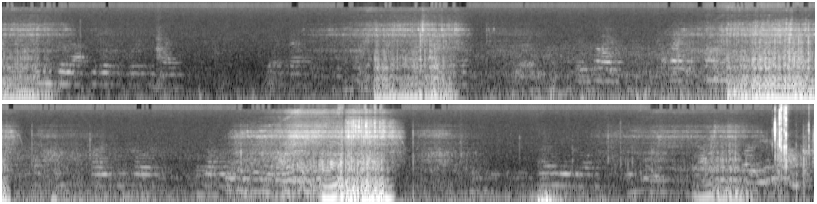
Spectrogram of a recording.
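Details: Irregular, deep, rattling breaths swelling into louder snores, with a bump and faint room noise, from a drunk adult male friend asleep; snoring worsens towards the end.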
